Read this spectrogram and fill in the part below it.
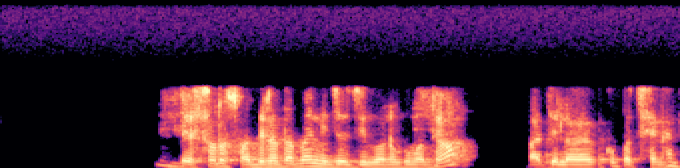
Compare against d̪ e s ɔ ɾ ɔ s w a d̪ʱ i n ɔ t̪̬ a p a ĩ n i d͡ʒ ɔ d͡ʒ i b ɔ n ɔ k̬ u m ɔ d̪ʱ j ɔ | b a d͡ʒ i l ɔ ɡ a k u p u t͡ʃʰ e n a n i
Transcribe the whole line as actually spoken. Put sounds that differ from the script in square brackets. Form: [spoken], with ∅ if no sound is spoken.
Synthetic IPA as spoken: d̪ e s ɔ ɾ ɔ s w a d̪ʱ i n ɔ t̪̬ a p a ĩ n i d͡ʒ ɔ d͡ʒ i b ɔ n ɔ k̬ u m ɔ d̪ʱ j ɔ | b a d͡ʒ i l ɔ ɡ a k u p [ɔ] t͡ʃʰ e n a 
